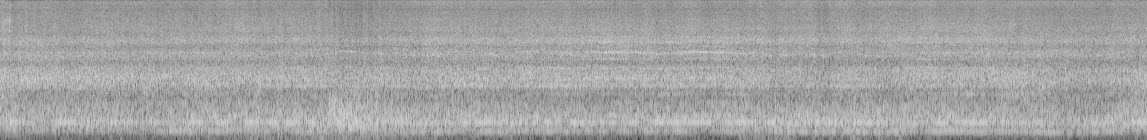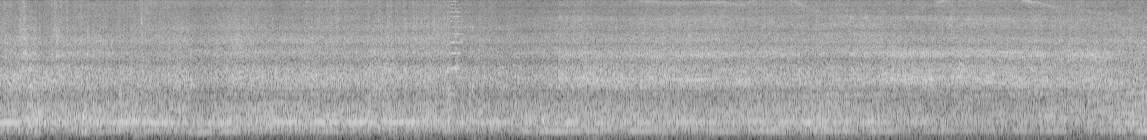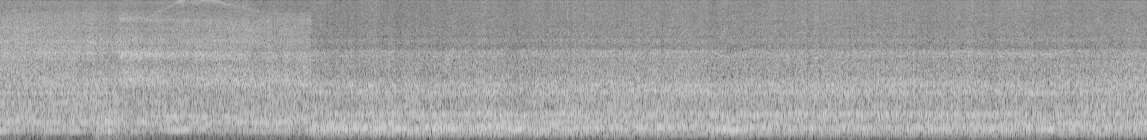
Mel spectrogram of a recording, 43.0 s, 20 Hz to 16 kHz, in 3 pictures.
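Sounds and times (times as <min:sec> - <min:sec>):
machine whining: 0:00.0 - 0:43.0.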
